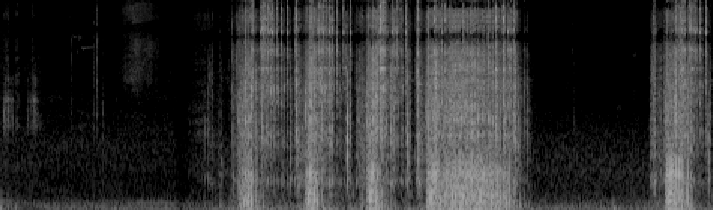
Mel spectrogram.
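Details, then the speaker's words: Used high-hours Husqvarna two-stroke trimmer, previously poorly repaired, after air filter box refitted: fires and buzzes a few seconds, sags and dies, briefly catches again; starts but won't stay running, stalling from lean low-speed mixture, L screw adjustment next. "So it is starting and running for a bit but it won't stay running."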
